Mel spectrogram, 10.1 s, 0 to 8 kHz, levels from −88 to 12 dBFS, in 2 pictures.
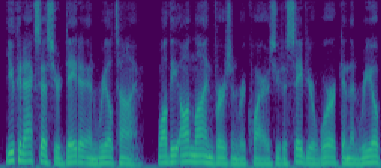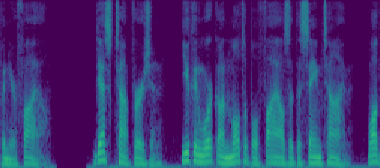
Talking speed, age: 205 wpm, 50-69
